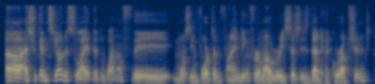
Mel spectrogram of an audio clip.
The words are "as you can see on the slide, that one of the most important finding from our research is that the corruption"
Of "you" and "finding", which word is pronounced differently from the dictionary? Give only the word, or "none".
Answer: none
